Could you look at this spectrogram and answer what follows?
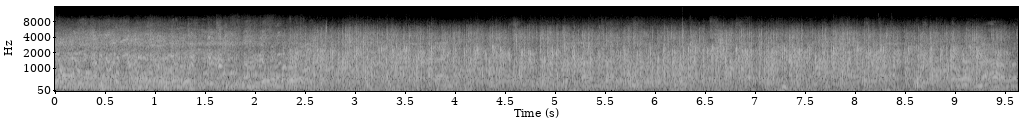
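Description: Audience applause and laughter fill the room after a magician's cabinet trick meant to bring back his wife, a steady dense wash of clapping lasting throughout with murmured chuckles mixed in.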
